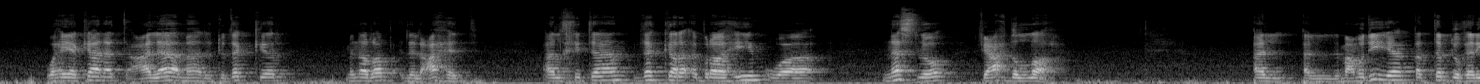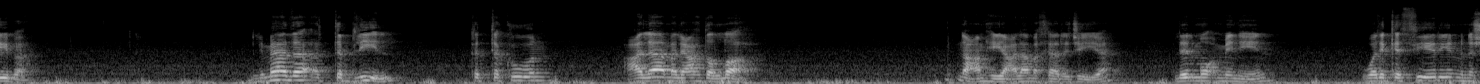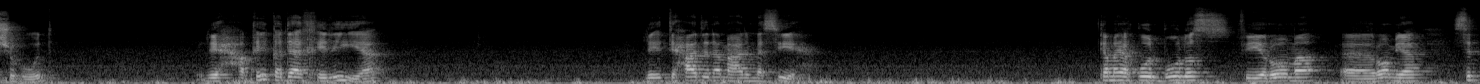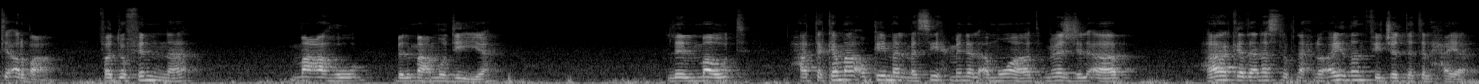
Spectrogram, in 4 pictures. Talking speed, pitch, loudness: 65 wpm, 150 Hz, -24 LUFS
